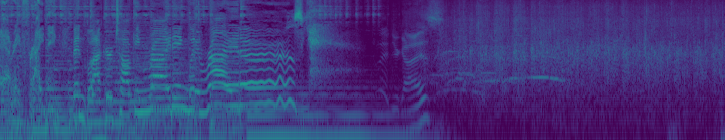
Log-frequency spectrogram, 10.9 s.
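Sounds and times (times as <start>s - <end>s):
speech: 0.6s - 4.8s
audience applause: 6.6s - 10.8s
cheer or whistle: 6.9s - 8.5s.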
